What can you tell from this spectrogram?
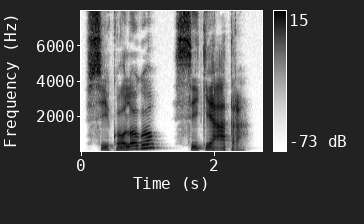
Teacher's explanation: при сочетании «ps» первую букву «p» мы не произносим · Пишется с первой буквы «П», но мы ее не произносим.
